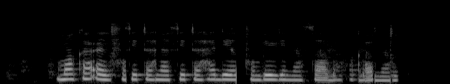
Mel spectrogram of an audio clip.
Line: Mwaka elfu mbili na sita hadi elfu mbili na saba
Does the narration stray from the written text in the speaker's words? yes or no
yes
